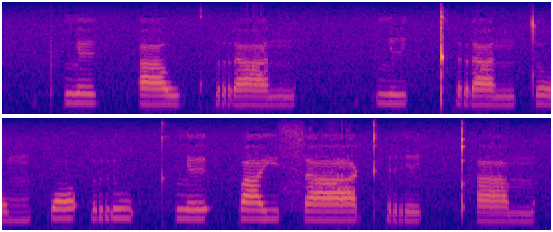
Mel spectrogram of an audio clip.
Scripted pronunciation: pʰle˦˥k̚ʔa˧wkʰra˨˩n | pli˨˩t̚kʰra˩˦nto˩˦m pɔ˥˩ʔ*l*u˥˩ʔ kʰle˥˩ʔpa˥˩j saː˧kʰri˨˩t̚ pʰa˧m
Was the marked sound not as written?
yes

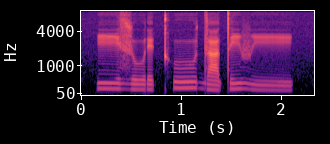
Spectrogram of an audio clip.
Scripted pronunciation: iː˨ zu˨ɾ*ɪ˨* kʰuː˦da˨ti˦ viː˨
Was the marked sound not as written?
no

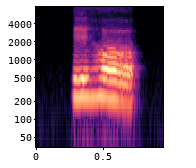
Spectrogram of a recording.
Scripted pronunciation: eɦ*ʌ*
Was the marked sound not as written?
no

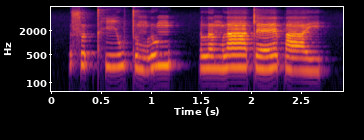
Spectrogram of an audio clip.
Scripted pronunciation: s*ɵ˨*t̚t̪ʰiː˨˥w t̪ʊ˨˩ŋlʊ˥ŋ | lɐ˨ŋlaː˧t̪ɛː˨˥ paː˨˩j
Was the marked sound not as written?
yes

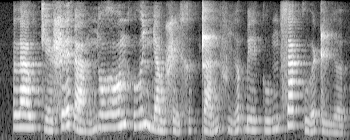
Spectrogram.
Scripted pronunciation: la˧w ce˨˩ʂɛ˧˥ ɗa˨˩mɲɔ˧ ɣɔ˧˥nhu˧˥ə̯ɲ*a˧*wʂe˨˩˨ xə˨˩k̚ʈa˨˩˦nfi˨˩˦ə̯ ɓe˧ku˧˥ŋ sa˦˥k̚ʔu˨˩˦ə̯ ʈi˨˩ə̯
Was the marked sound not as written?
yes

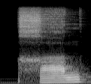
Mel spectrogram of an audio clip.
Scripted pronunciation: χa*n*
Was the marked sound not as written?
no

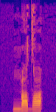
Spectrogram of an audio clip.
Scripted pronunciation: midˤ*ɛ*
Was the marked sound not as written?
no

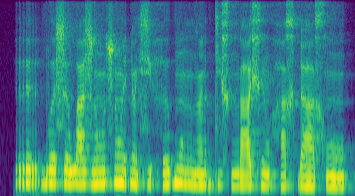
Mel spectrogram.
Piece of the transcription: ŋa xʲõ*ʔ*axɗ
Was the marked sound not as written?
yes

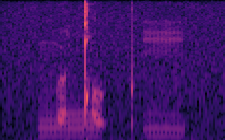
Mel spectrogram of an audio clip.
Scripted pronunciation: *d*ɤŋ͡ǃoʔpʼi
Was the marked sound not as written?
yes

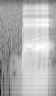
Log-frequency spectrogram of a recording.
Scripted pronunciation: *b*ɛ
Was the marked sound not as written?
yes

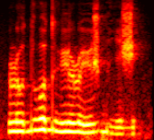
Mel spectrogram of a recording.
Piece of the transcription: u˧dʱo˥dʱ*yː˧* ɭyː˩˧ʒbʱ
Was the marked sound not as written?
no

